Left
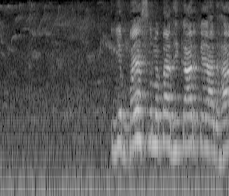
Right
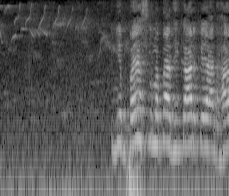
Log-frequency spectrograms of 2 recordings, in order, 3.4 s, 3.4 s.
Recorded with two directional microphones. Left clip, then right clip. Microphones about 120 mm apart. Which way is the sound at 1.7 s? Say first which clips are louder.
Left 1 dB; 35° right (ahead or behind).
